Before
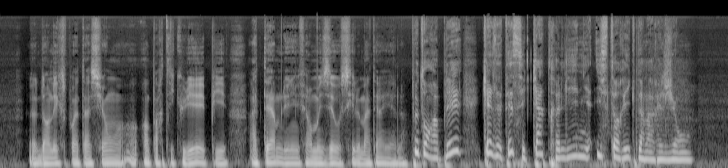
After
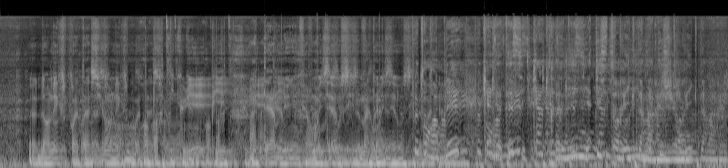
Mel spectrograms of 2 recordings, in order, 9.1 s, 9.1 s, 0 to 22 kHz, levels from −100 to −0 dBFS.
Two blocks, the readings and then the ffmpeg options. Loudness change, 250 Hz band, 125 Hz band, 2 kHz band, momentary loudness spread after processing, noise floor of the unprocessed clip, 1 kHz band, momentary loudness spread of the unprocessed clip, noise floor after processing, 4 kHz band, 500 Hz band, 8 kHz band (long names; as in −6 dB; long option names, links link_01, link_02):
−8.0 dB, −10.0 dB, −8.0 dB, −6.0 dB, 4 LU, −53 dBFS, −7.5 dB, 7 LU, −44 dBFS, −7.0 dB, −10.5 dB, −7.5 dB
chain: -filter_complex "[0:a]acrossover=split=1200[link_01][link_02];[link_01]alimiter=level_in=2dB:limit=-24dB:level=0:latency=1,volume=-2dB[link_03];[link_03][link_02]amix=inputs=2:normalize=0,acompressor=threshold=-48dB:ratio=3,aecho=1:1:107|550|779:0.398|0.141|0.562,volume=8dB"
